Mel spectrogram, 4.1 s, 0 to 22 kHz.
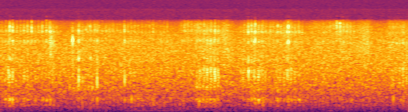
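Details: House cat purring in May 2022, a soft continuous rasping drone with slight rhythmic swells and small bursts of texture, nothing else audible.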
